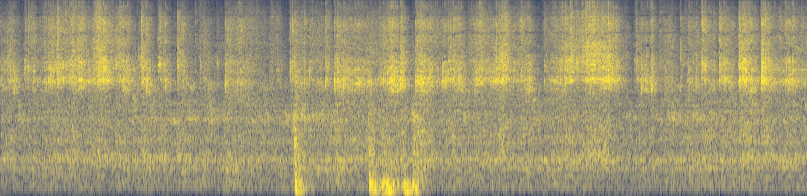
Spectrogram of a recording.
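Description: A pan clatters and scrapes on a stove.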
